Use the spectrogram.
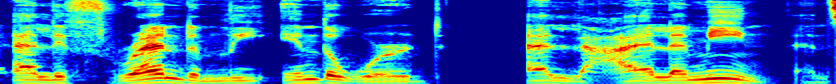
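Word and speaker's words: العالمين: Another thing that is usually mispronounced here is adding imala to the end of the word and say Rabbil Alameen, while it should be Rabbil Alameen. So, Al-Alameen, not Al-Alameen. These are two different sounds.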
